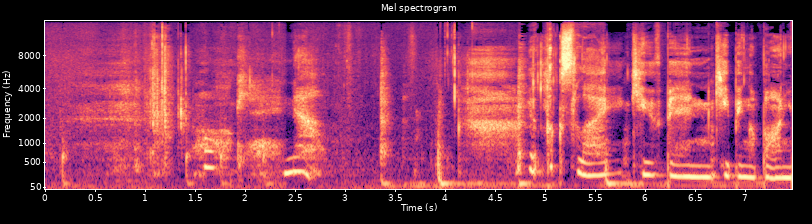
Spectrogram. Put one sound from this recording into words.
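A woman speaks softly and closely into a microphone.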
